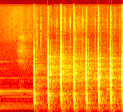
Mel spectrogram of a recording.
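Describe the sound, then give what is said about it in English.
Eight sharp, steady knocks on a door in quick succession, fairly loud, after a brief quiet moment at the start, with no voices. “They knock on the door. And they won't stop knocking.”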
